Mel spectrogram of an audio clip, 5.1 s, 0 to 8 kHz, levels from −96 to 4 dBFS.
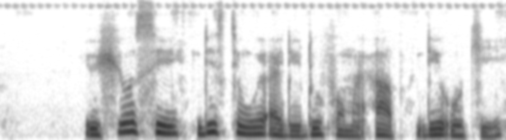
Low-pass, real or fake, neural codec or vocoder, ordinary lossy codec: none; real; none; none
